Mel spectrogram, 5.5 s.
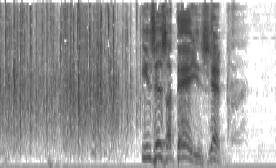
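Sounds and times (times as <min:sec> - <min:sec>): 
crowd clapping: 0:00.0 - 0:03.1
speech: 0:02.8 - 0:04.7.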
